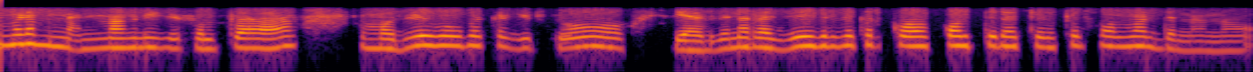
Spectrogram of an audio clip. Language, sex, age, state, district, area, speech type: Kannada, female, 30-45, Karnataka, Uttara Kannada, rural, conversation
